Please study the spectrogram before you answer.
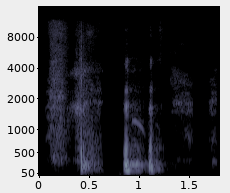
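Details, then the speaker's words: Two short, harsh, non-productive cough bursts, then softer throat clearing: a dry cough during a Senate meeting, which the speaker links to COVID a year ago and a throat that gets dry since. "excuse me senator biden trust me i'm not sick it's just last year's since i had covered you know we had a code a year ago yeah both did and and ever since then i i have this i get my throat gets dry"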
